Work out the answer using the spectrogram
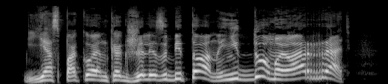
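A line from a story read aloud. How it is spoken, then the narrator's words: Yelled. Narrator (Russian): заорал Ник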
